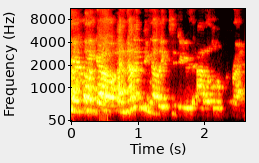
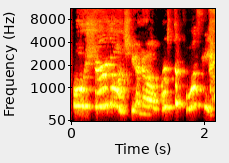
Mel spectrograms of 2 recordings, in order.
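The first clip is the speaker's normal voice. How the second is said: a hint of a Minnesota accent, pitched up in bursts; mother's Minnesota accent; 10 semitones higher, 3 dB louder than usual. Imitating her mother arriving, lightly Minnesota-accented and high. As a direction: Minnesota mom accent, chirpy and high on the first and last lines. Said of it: "New York, Minnesota accent".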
